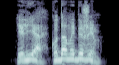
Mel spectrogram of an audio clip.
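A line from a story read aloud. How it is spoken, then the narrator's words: Breathless shout while running. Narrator (Russian): крикнул Андрей, стараясь не отставать от товарища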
